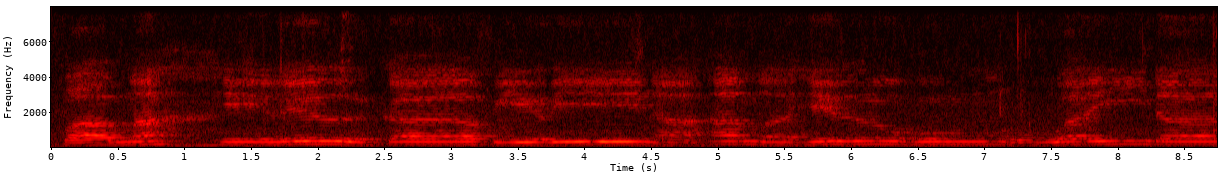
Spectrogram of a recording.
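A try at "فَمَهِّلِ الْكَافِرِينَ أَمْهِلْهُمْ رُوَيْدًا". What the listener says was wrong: Termasuk ketika am juga. Tahan dulu makhrajnya. Jangan dilepas dulu, jangan ya, kalau dilepas dia pasti menimbulkan suara pantulan. Jadi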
